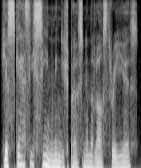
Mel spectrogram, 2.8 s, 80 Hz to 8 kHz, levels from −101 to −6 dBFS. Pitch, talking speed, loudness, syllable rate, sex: 110 Hz, 255 wpm, -20 LUFS, 6.0 syllables/s, male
